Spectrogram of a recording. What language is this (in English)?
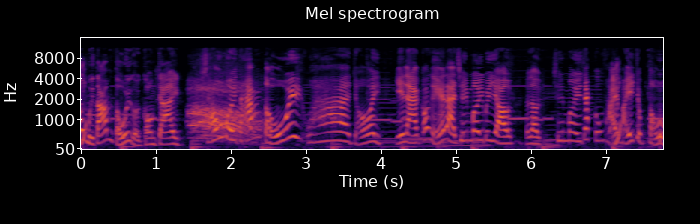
Vietnamese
